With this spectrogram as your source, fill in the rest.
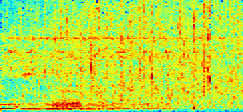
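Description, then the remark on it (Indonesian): River water flows in a steady, continuous burble and trickle at moderate loudness, with a faint sustained tone humming underneath; no voices are present. “Hari-hari berikutnya, Landi hanya melamun di tepi sungai.”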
